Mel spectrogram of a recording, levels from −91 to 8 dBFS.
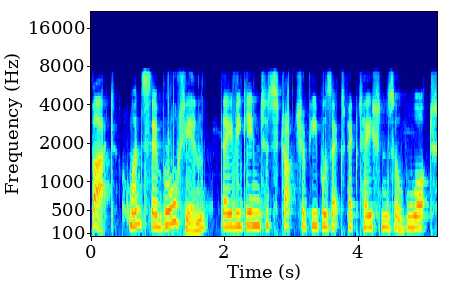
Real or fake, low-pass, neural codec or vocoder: real; 7.2 kHz; none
